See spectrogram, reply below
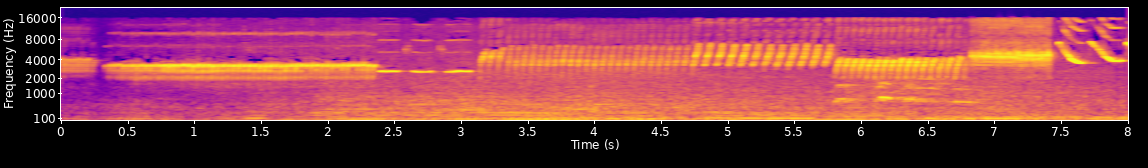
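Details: Canary singing over a low background hum: a sustained buzzy trill, a thin whistle, then rapid high rattling rolls changing pitch, ending in quick sweeping notes.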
